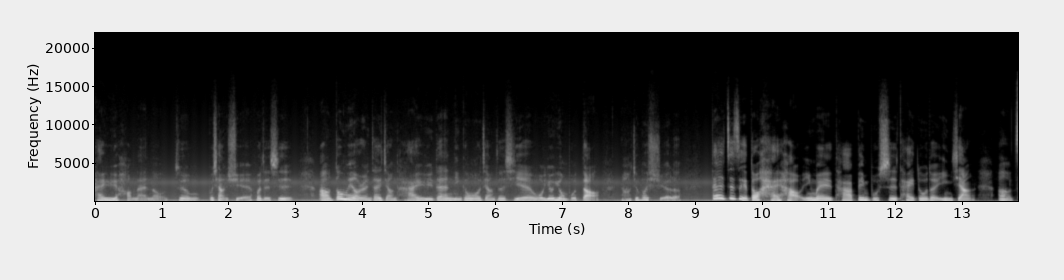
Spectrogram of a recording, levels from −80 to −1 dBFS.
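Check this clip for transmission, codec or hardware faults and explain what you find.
There's one fault: mains buzz over the speech from 0 to 9.41 s. Switching spikes twice per 60 Hz cycle stack harmonics into kilohertz, giving a raspy buzz roughly 20 dB under the voice.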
